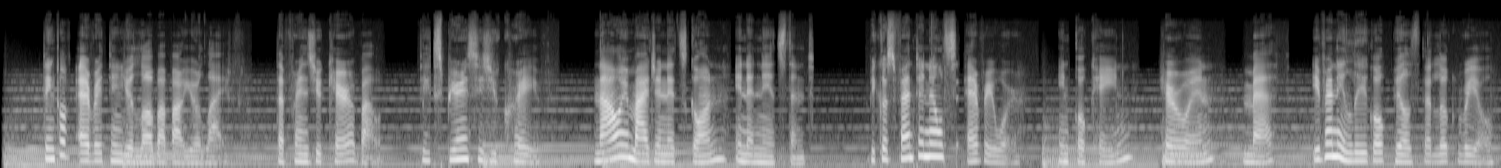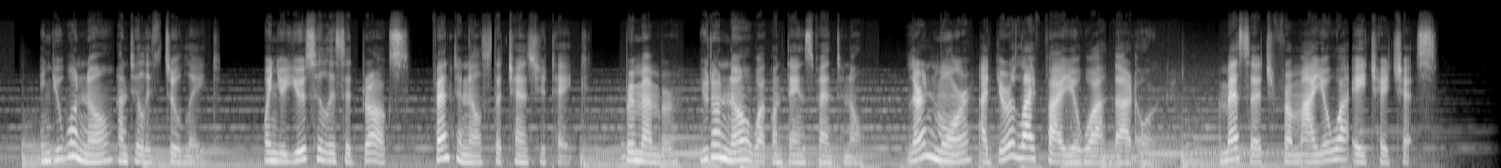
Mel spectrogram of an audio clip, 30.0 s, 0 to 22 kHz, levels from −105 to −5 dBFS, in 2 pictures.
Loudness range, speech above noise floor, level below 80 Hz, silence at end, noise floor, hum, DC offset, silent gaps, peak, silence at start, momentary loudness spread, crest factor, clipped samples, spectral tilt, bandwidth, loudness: 4 LU; 41 dB; -46 dBFS; 0.65 s; -63 dBFS; none; under 0.1%; none; -2 dBFS; 0.05 s; 14 LU; 20 dB; under 0.1%; -5 dB/octave; 13.5 kHz; -22 LUFS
